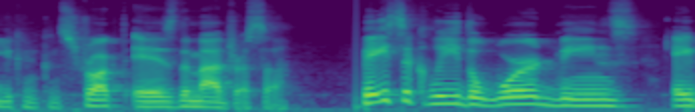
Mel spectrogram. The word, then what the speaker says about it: madrasa: and here we are mad rasa now let's remove the vowels except there's actually an additional consonant that comes after the S sound in Arabic actually a t but it's not pronounced so once again it's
